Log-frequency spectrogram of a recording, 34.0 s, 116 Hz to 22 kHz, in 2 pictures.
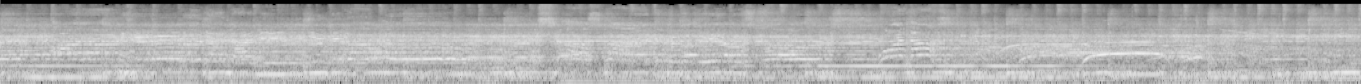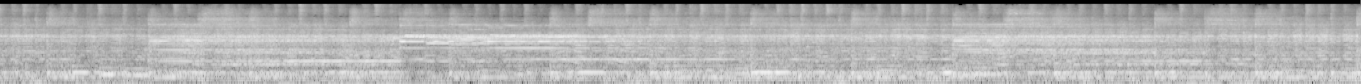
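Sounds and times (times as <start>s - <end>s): man singing: 0.0s - 14.4s
deep bass: 0.0s - 34.0s
live rock band playing: 0.0s - 34.0s
swooping guitar glides: 0.0s - 34.0s.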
